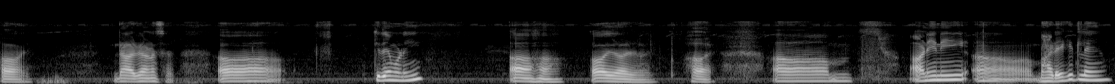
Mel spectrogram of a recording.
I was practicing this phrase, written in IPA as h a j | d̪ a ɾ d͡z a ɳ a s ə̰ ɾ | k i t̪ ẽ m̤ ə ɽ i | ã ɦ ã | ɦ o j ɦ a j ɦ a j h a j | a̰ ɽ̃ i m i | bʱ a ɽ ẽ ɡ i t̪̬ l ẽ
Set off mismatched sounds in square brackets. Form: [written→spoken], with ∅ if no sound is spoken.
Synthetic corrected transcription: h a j | d̪ a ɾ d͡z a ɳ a s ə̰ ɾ | k i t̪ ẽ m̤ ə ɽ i | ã ɦ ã | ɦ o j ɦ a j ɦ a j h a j | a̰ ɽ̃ i [m→n] i | bʱ a ɽ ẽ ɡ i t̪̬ l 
